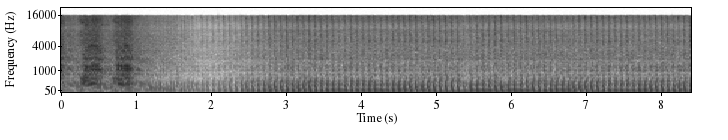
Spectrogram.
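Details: Honda XR 250 single-cylinder motorcycle stored 10 years, on old fuel, carburetor not yet cleaned: two quick blips, then fast, fairly even thumping with some clatter; runs but still rough from sitting, cause not confirmed.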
